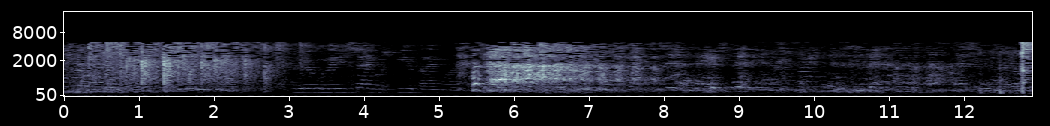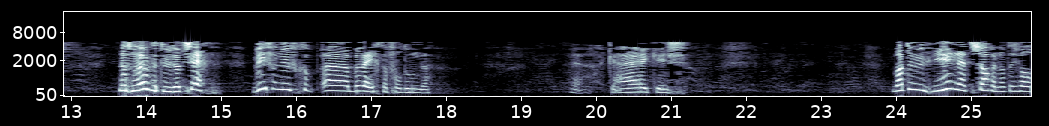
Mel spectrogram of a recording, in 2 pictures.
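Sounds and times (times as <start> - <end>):
laughter: 0.0 - 2.4, 5.2 - 13.3
audience applause: 0.0 - 3.2
speech: 13.7 - 17.9, 20.2 - 21.3, 24.0 - 25.7.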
